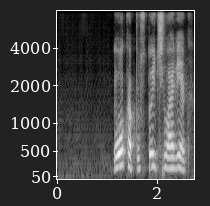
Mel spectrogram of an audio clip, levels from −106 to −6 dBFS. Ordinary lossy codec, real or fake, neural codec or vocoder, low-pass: none; fake; codec, 16 kHz, 2 kbps, FreqCodec, smaller model; none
